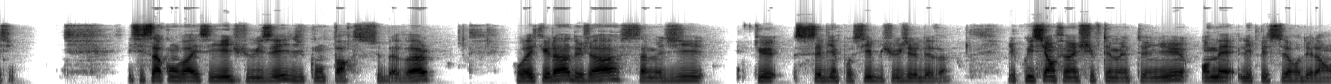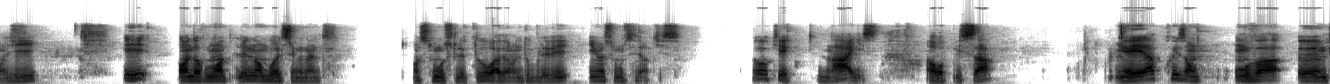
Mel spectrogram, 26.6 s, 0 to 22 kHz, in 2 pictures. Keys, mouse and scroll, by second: 3.4 click, 4.6-7.6 middle drag, 7.9-11.0 drag, 12.6 middle click, 13.1-14.6 scroll up 1, 14.6-17.0 drag, 17.0 w, 19.0 a, 19.4-19.7 scroll down 1, 19.7-22.3 middle drag, 22.3 click, 23.1-26.1 middle drag.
